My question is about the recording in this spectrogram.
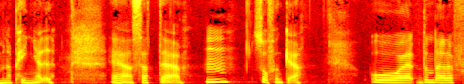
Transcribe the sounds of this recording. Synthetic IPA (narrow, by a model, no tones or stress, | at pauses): miːnapʰɛŋːa̰ɾɪ̰ː | sat̪ː | m̩sɔfɵŋka̰ɾə̰ | ʔɔd̪ɛnd̪æːɾf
